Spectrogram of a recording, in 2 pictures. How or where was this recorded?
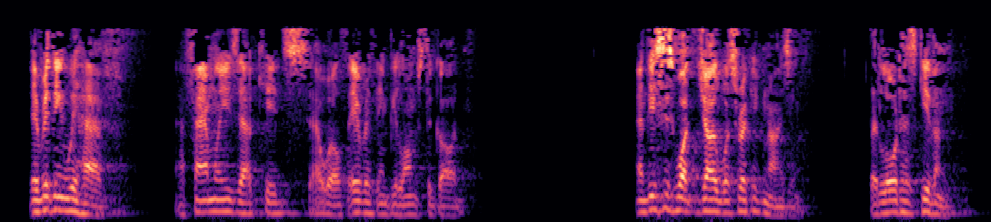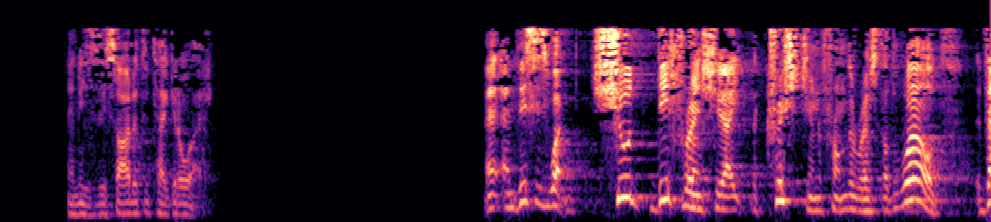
large echoing room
